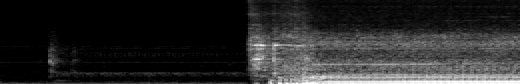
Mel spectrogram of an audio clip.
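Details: Kubota BX tractor diesel, demonstrating fuel cut-off solenoid: faint click, then brief crank and immediate catch, settling into a steady even run; clean normal start.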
